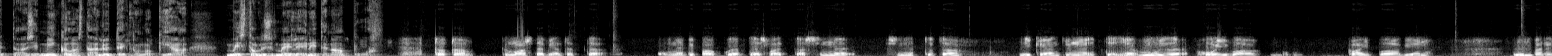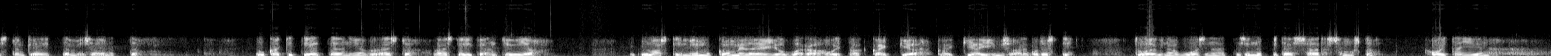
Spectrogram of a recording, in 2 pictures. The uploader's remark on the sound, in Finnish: Puhelimessa on Tampereen teknillisen yliopiston elektroniikan ja tietoliikenteen professori.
